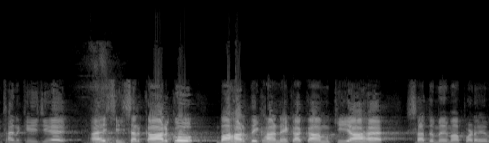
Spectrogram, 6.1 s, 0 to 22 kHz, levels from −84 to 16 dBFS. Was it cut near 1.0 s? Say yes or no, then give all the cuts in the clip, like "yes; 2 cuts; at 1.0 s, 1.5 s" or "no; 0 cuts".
yes; 1 cut; at 1.0 s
